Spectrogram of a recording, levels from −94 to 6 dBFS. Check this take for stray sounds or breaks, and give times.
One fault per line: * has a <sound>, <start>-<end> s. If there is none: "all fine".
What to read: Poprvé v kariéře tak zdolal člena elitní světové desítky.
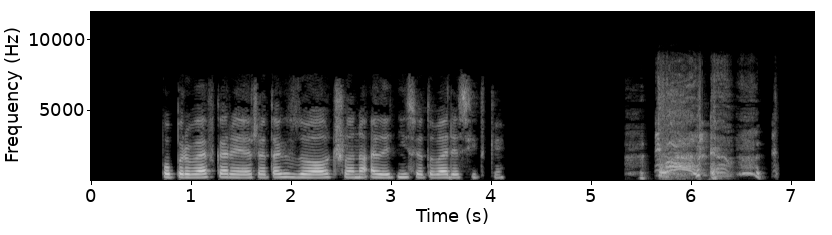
* has a cough, 5.3-6.9 s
